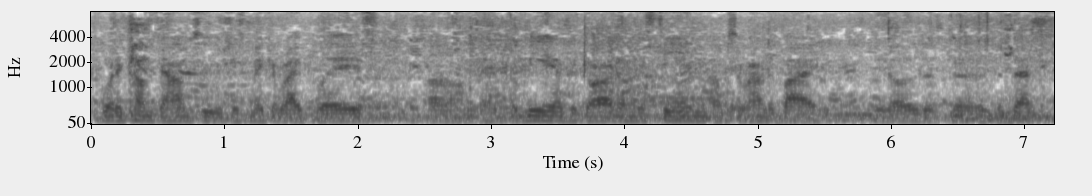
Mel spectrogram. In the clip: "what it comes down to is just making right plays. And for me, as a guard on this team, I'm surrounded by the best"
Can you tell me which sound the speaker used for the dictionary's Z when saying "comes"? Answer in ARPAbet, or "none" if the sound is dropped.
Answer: Z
